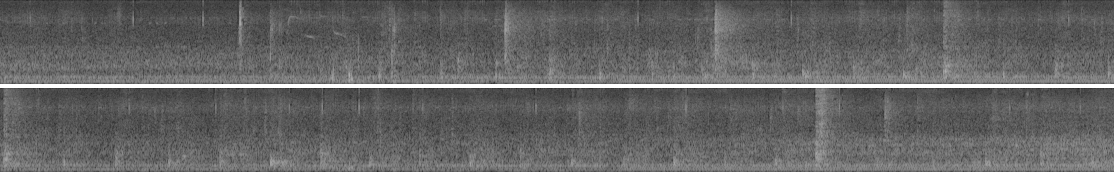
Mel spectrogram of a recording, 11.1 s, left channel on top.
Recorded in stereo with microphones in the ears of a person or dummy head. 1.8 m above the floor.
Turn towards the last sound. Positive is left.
No sound to turn to.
